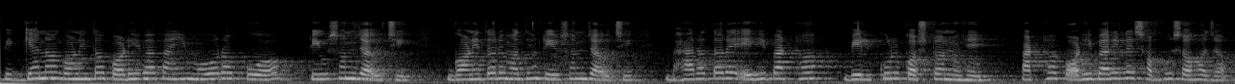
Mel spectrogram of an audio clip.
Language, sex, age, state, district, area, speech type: Odia, female, 45-60, Odisha, Khordha, rural, spontaneous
